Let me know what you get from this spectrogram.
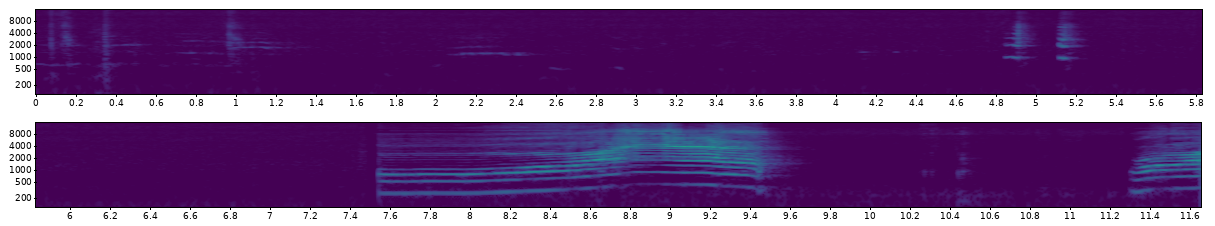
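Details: Talking pet cat: after soft faint sounds, a long loud meow rises and then falls over about two seconds, with another call starting at the end.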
